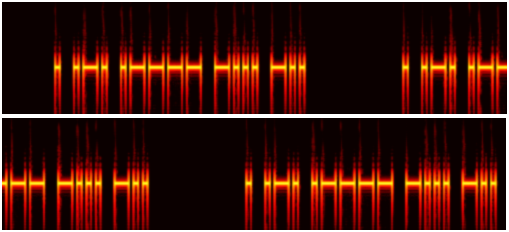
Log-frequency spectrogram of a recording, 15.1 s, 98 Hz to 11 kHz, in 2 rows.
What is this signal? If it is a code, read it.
Morse code, heard as a keyed tone, about 17 wpm, 700 Hz. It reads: ER1BD ER1BD ER1BD
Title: DXCC-100 Call Signs - 5 Characters - Repeated 3x - 17wpm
